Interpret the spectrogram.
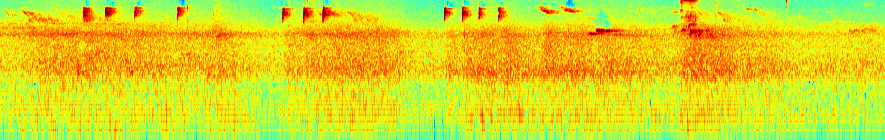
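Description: Small birds chirping in short high notes over a steady outdoor background noise.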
